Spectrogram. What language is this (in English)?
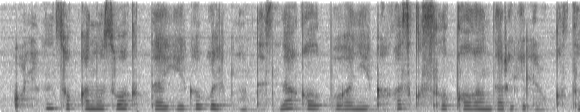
Kazakh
